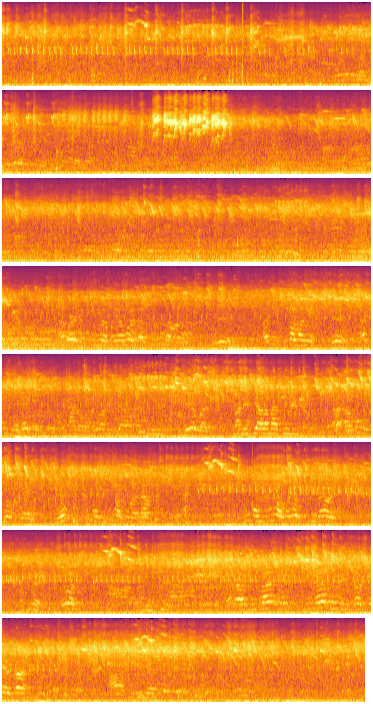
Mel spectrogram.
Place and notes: Maweni Farm, Soni, nr Lushoto, Tanzania - by the lake, with singer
